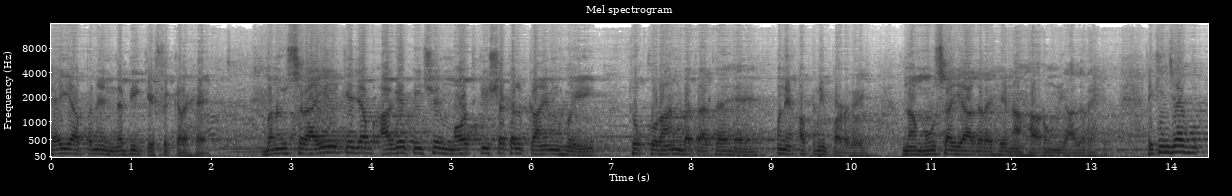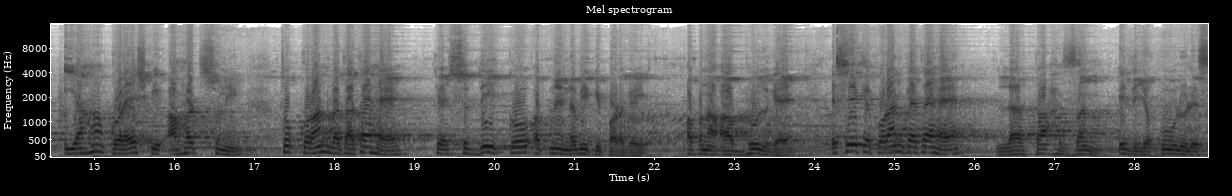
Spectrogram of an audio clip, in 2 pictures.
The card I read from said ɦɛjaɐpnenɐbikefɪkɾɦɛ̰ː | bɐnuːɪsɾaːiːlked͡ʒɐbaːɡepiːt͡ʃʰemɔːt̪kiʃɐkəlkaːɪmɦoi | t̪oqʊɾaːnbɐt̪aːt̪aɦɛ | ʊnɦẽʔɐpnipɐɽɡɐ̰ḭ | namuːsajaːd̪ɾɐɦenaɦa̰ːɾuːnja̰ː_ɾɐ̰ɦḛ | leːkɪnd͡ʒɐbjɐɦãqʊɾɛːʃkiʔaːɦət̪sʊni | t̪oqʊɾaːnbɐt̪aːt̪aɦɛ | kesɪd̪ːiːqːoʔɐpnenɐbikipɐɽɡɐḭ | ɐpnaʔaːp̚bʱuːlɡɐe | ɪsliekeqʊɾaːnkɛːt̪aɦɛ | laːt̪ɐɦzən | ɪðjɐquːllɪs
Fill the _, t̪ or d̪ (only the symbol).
d̪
